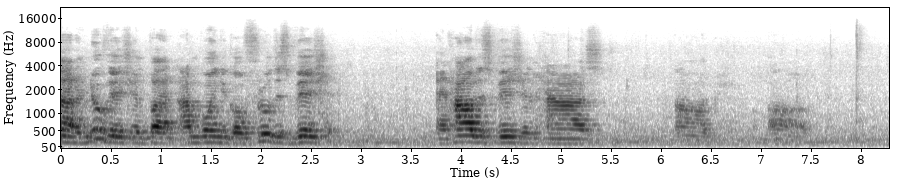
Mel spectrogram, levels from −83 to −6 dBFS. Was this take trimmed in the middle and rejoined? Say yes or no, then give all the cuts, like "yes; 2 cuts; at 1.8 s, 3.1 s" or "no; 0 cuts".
no; 0 cuts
